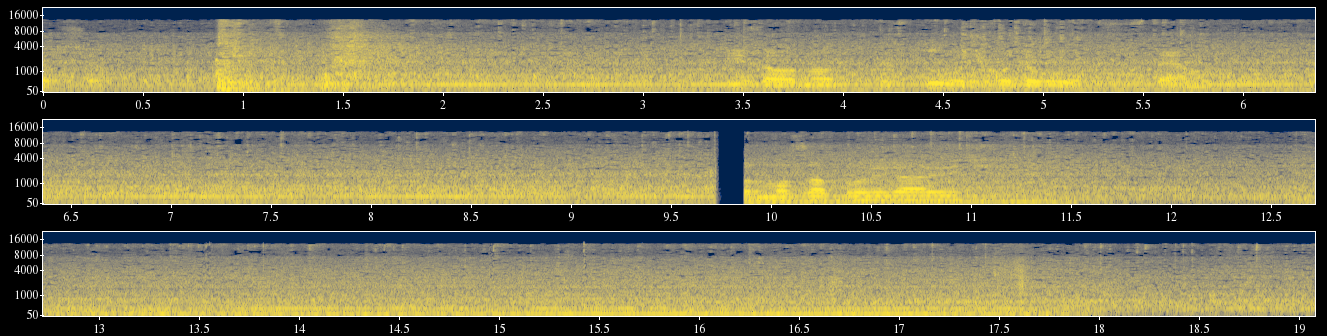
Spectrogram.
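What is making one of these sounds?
Rollers whir steadily under a car's wheel.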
